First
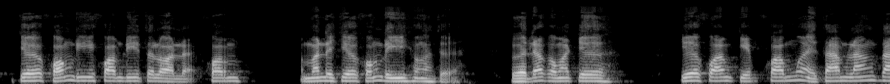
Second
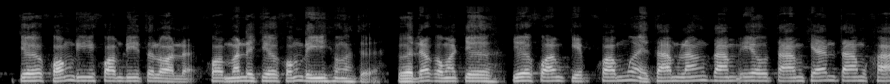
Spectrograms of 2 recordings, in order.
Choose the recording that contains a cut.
second; 3 cuts; at 2.2 s, 3.9 s, 5.0 s

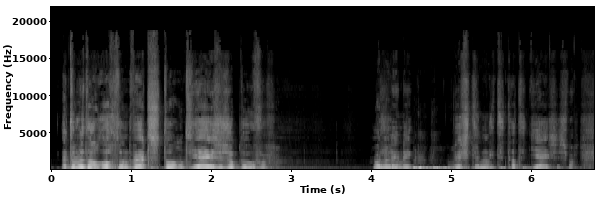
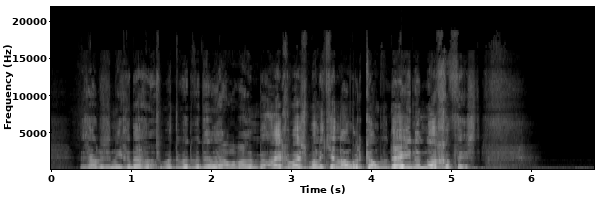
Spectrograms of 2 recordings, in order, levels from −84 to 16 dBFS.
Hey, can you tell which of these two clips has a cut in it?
second; 1 cut; at 1.3 s

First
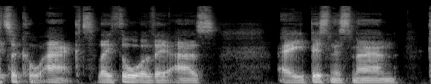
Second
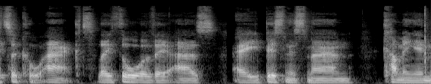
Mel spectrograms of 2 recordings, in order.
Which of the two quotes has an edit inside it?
second; 1 cut; at 2.3 s

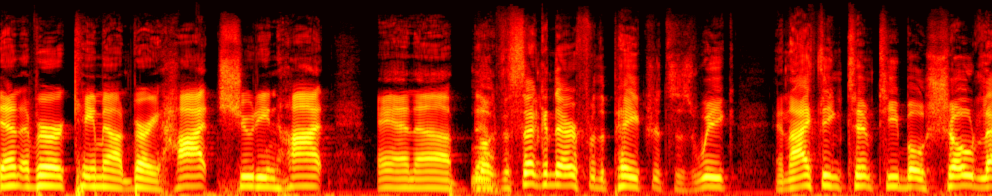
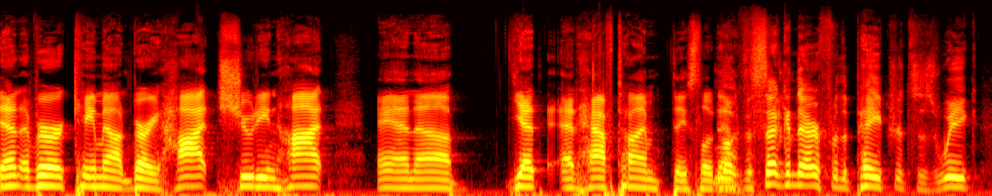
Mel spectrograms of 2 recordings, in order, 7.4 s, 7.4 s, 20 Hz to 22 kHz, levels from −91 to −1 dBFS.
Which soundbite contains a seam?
first; 1 cut; at 3.5 s

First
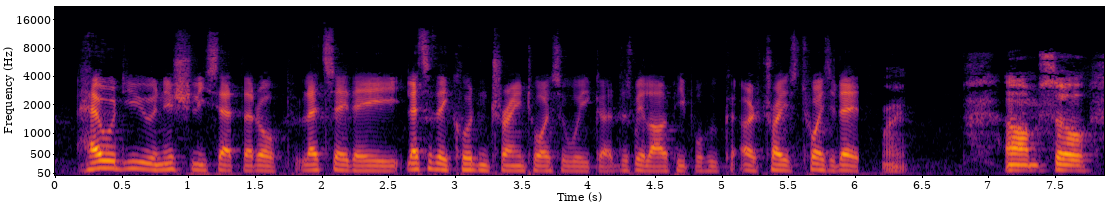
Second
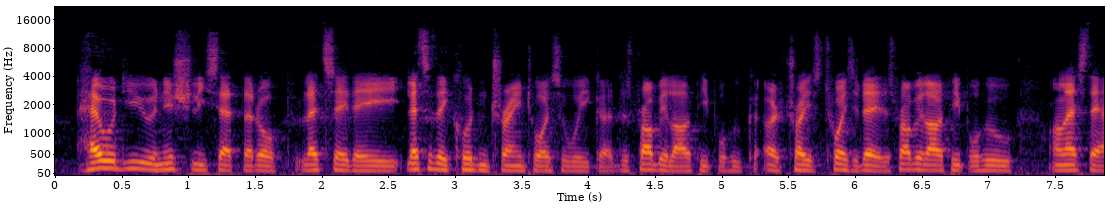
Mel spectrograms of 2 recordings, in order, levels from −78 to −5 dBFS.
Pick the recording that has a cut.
first; 2 cuts; at 4.3 s, 6.0 s

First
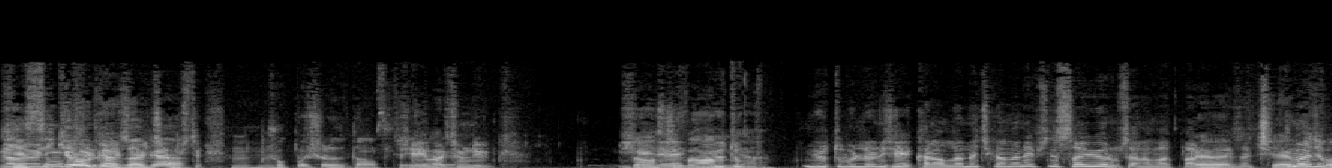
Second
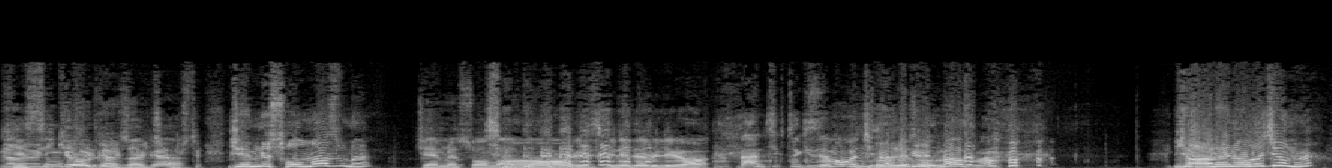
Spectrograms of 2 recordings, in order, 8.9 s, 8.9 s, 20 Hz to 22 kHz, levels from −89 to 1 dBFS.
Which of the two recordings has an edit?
first; 1 cut; at 1.5 s

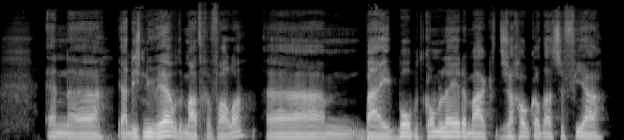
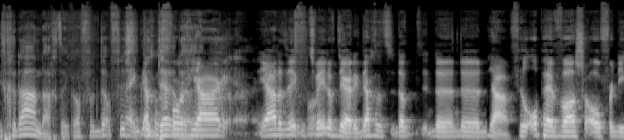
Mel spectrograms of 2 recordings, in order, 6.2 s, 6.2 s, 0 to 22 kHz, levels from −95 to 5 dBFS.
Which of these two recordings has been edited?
second; 1 cut; at 4.8 s

